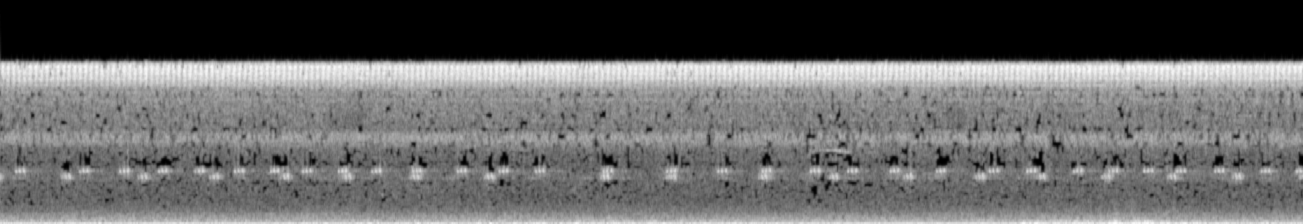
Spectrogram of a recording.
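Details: Crickets chirping in summer countryside by a golden wheat field: short high pulses repeat several times a second, overlapping at slightly different rhythms, over a steady low rumble of light breeze.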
